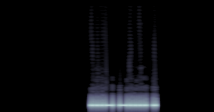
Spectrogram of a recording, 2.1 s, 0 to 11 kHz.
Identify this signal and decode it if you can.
Morse code, heard as a keyed tone, about 48 wpm, 700 Hz. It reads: V6E
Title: All Cut Numbers - 3-Digit 50wpm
